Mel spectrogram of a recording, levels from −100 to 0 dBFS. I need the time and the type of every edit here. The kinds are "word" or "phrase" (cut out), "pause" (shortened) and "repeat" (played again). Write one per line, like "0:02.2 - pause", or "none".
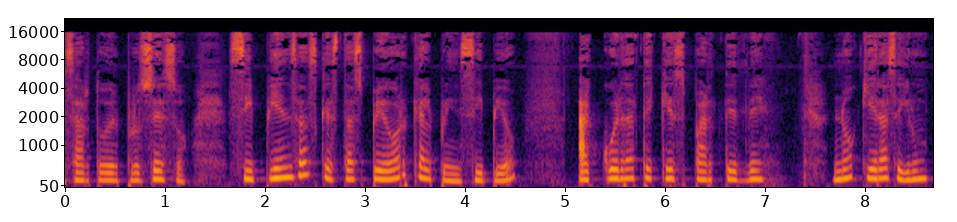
none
